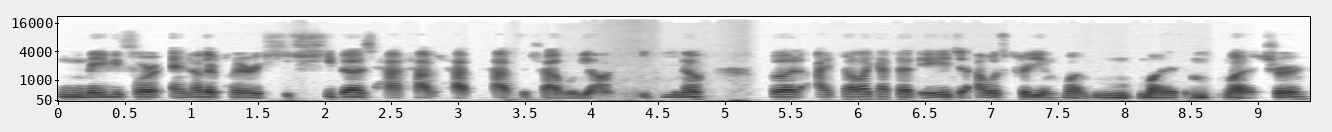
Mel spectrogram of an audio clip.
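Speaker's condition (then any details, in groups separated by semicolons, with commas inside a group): Stutter; stutter since childhood, always a problem growing up; still stutters, gives interviews regularly; repeated sounds, repeated words, prolonged sounds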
